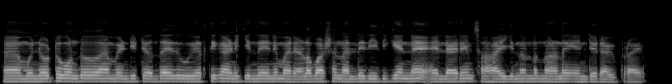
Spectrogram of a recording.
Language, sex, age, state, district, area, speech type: Malayalam, male, 30-45, Kerala, Wayanad, rural, spontaneous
